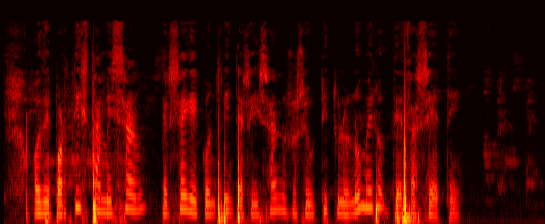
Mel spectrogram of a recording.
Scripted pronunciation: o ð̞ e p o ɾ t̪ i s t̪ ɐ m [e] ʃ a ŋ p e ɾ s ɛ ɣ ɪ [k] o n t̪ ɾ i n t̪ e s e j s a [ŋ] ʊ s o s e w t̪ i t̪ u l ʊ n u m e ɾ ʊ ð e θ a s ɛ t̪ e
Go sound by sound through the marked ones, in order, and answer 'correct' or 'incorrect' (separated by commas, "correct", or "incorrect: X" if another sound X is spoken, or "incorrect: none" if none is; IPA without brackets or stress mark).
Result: correct, correct, incorrect: n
